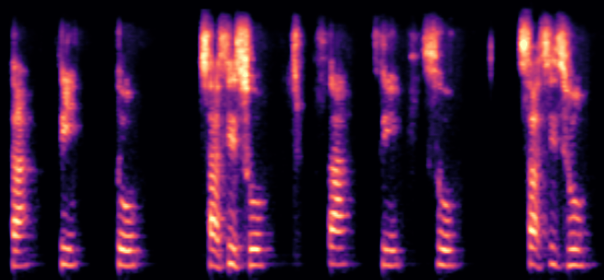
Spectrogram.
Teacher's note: জিহ্বার আগাটা উপরের দাঁতের আগার সঙ্গে হালকা করে লাগিয়ে। এরপরে এটা পাতলা ও নরম, সা সি সু, সা সি সু, সা সি সু, সা সি সু।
